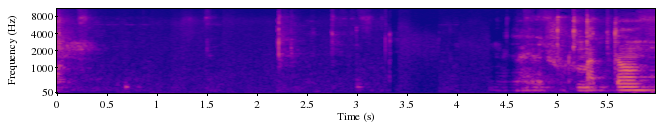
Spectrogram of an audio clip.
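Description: Computer keys click as a man types.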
